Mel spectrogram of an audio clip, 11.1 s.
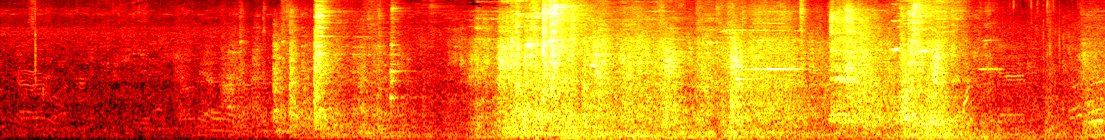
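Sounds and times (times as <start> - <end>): train wheels clattering over rails: 2.0 - 11.0
high wheel squeal: 5.2 - 10.3.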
